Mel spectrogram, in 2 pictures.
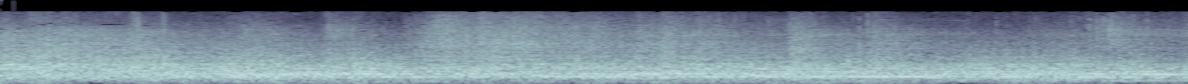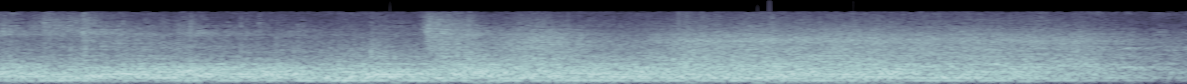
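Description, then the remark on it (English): A loud, sustained TNT explosion rumble fills the whole stretch, deep and roaring, with several heavier thuds bursting through before it begins to fade at the very end. No one speaks. “Because only idiots can hear explosions like that.”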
